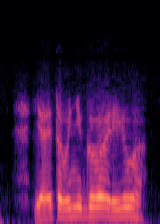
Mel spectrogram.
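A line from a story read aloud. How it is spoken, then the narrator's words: Angry exclamation. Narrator (Russian): гневно воскликнула Гордыня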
